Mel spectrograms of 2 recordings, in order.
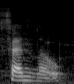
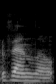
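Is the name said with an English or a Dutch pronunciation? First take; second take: Dutch; English. First: The name is said with Dutch-style sounds. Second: The name is said with English-style sounds. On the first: The speaker calls it right. "it's Venlo. Yeah, it's Dutch" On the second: The speaker calls it wrong. "It's not Venlo"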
